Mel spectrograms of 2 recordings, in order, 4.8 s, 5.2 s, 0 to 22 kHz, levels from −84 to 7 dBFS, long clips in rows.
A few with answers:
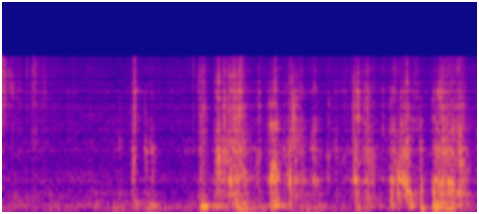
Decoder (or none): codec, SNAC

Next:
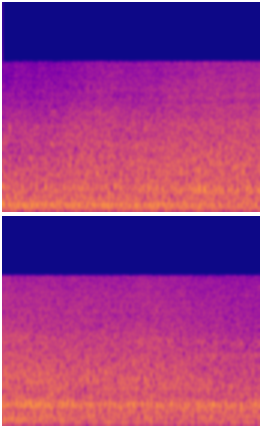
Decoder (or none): none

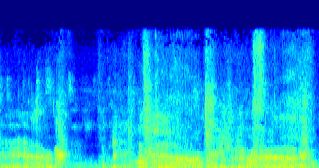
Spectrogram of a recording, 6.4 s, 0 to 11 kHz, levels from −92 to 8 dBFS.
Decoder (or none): none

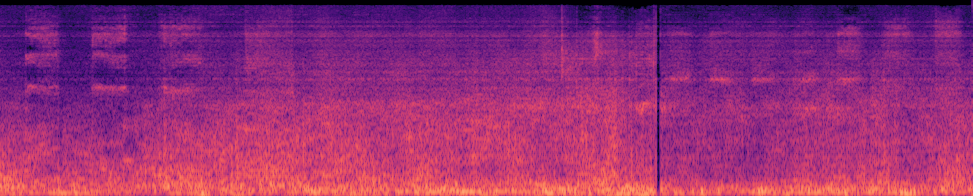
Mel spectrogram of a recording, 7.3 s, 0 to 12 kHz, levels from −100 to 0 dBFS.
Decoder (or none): codec, DAC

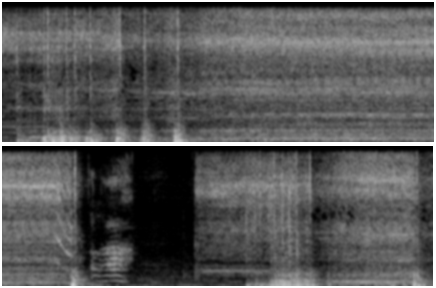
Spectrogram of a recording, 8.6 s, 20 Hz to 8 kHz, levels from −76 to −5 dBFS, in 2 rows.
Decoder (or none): vocoder, Vocos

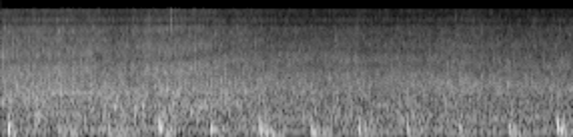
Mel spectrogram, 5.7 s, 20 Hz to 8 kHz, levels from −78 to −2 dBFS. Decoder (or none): vocoder, Vocos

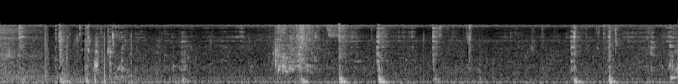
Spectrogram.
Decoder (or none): none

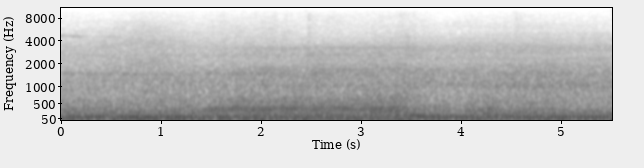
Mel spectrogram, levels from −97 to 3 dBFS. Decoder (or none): none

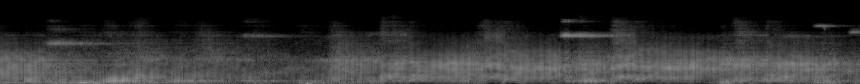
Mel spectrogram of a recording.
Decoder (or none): vocoder, Vocos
